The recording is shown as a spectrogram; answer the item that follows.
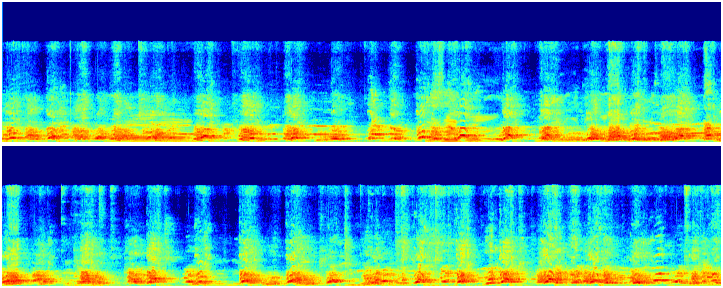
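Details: Training-academy German Shepherds keep up loud, irregular barking, about two barks per second from several dogs overlapping, with a few yelping, whining notes mixed in during the first seconds.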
